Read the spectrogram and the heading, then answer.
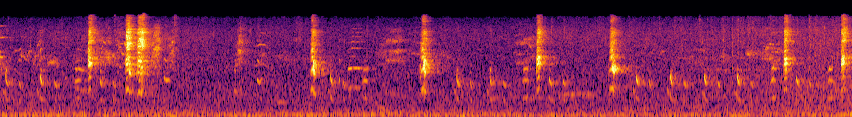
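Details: Backyard Wattlebirds calling to chase off a Kookaburra near their nest, two metres away; frequent loud, grating squawks every second or two, mixed with faint thin whistled notes.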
